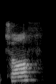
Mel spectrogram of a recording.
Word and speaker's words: tough: Pero una que otra palabra como tough o enough hacen que la GH suene como F.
